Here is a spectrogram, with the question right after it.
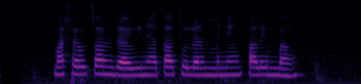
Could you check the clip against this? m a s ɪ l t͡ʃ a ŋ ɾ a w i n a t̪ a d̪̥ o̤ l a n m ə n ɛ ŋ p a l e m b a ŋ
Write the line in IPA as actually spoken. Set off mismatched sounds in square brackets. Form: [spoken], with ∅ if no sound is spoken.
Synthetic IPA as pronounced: m a s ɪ l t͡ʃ a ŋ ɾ a w i n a t̪ a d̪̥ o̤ l a n m ə [ɲ] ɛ ŋ p a l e m b a ŋ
